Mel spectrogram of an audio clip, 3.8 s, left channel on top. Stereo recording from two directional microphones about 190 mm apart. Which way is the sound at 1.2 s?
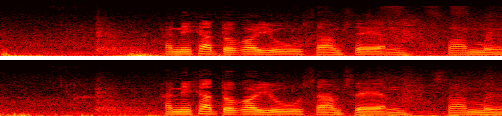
20° right (ahead or behind).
